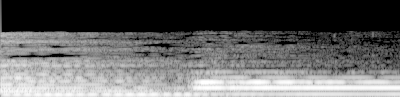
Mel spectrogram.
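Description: Sustained backing music of a Buddhist chant recording between chanted lines. One held chord fades out and a new steady low note comes in about a second in and holds.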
